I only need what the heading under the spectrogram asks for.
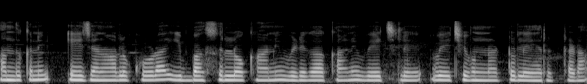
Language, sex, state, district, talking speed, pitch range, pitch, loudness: Telugu, female, Andhra Pradesh, Krishna, 145 wpm, 190-205 Hz, 195 Hz, -18 LUFS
